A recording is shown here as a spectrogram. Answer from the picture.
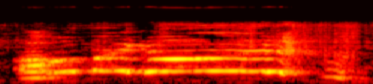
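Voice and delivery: very high, slow, loud crying wail; tearful cry of joy. Real, not acted. Crying out with joy at the stuffed bird. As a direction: break into happy tears. Overcome by the gift.

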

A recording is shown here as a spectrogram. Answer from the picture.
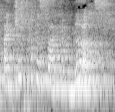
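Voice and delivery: small and scared; timid squirrel. Acted. Squirrel answering the rat, high and timid. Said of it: "the squirrel replied".

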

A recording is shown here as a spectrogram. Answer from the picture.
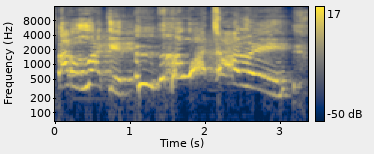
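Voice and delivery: slow, drawn-out tearful whine; bawling tantrum. Acted. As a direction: wail it like a spoiled child. Tantrum over cancelled show.

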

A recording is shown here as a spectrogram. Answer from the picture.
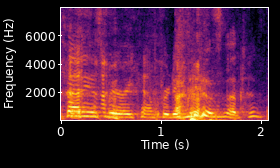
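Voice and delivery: laughing through the words. Real, not acted. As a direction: say it while laughing out loud. Laughing at the joke.

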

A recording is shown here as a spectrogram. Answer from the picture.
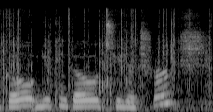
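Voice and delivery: ordinary talk, nothing marked

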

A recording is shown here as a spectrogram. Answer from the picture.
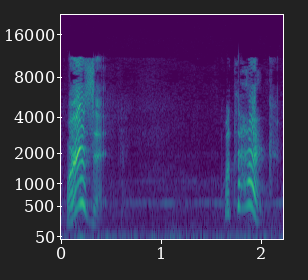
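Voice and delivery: high, loud exasperation; frustrated surprise. Real, not acted. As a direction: blurt it out, baffled. Can't find the shotgun.

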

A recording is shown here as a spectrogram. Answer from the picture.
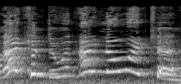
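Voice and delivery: high, loud, quickening insistence; eager fawn. A narrator's reading. Fawn volunteering to go, high and insistent. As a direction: insist excitedly, climbing in pitch. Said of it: "volunteered the fawn".

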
